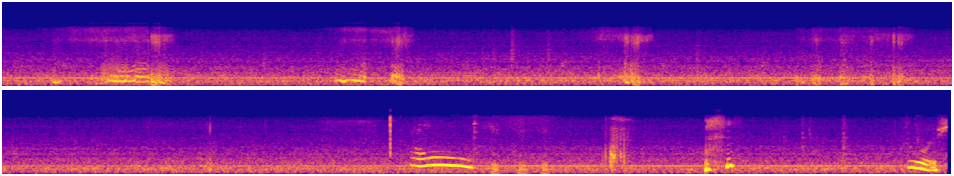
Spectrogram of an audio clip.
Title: Snoring Penny Pumpkins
